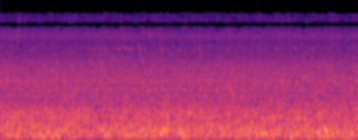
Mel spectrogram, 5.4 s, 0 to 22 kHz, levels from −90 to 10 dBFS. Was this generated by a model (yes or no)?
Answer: yes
